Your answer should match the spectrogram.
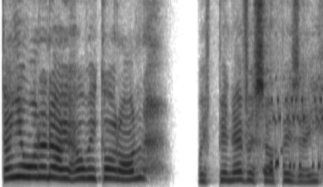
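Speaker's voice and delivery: put-on high, polite young woman voice; young lady voice. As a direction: speak as a prim, proper young assistant. Voices Susato character.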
